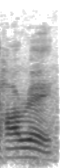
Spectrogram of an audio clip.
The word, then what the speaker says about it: Hare: So he said, don't say Hare. He said, pronounce it Hare, like with a D. He said, you may be criticized for imitating Bengalis. Hare Krishna. He said, but it will sound better, more authentic.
